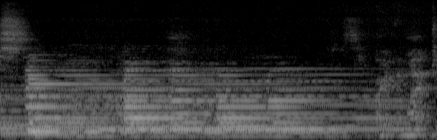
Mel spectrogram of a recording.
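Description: Upright piano playing slow, sustained chords, moving to a new chord about once a second and fading near the end.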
